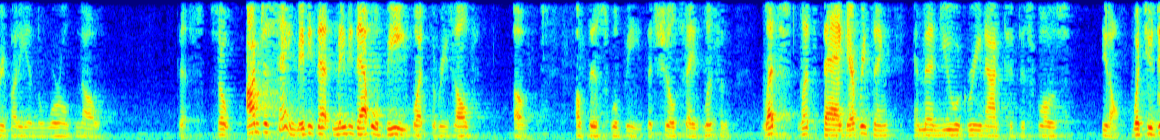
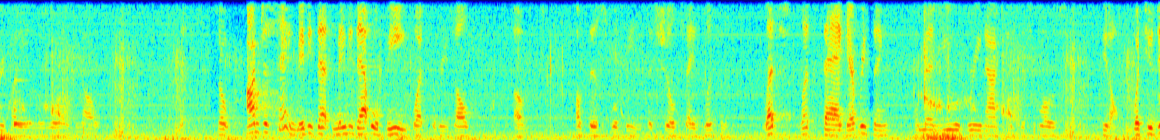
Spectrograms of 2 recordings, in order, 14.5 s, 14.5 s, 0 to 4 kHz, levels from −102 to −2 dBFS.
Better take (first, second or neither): first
